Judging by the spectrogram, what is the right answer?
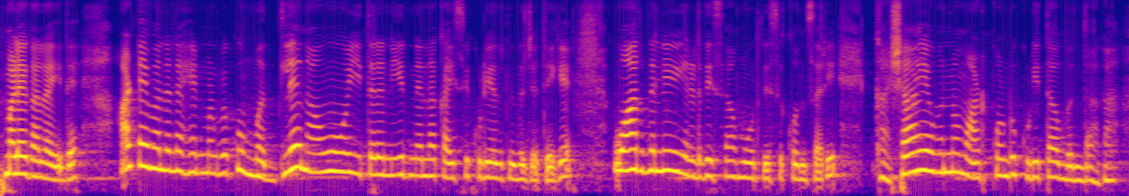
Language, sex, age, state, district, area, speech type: Kannada, female, 30-45, Karnataka, Mandya, rural, spontaneous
